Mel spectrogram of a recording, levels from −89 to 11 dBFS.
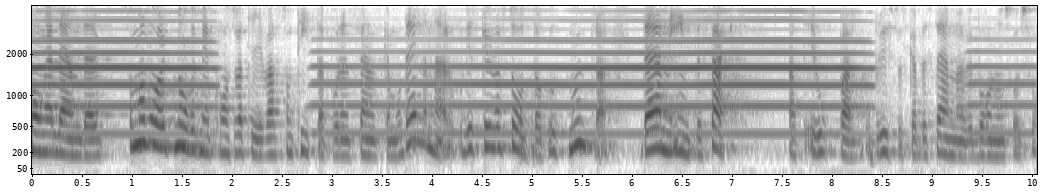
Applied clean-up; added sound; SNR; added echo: none; Wind instrument, woodwind instrument; 0 dB; none.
